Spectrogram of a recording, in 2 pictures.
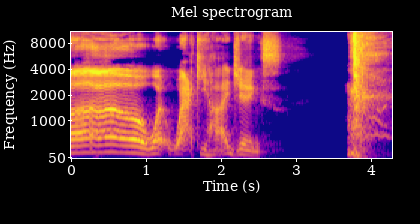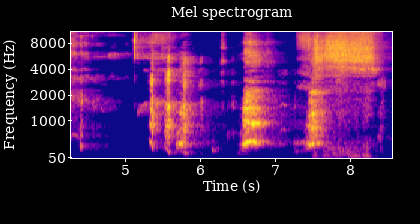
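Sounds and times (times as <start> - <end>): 
speech: 0.0 - 0.3, 1.0 - 2.8, 3.7 - 4.0, 5.5 - 6.0
laughter: 3.7 - 6.6
dog barking: 5.7 - 7.8.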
